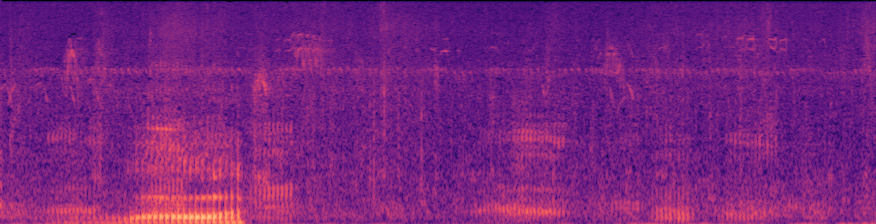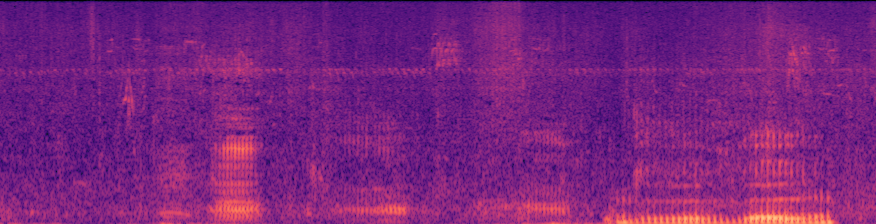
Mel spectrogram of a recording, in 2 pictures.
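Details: Buffalo in a natural setting: a loud, low, throaty bellow opens, then quieter grunts and short low calls scattered through the middle, and another strong deep bellow near the end.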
